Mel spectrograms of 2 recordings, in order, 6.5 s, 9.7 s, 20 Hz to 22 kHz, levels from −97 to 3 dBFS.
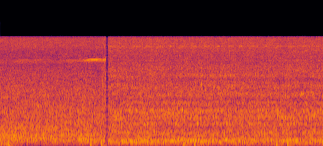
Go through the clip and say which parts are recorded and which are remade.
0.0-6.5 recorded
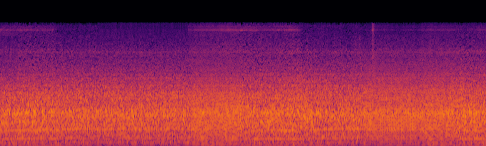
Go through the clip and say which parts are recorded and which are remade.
0.0-3.8 recorded; 3.8-4.8 remade; 4.8-7.3 recorded; 7.3-9.1 remade; 9.1-9.7 recorded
